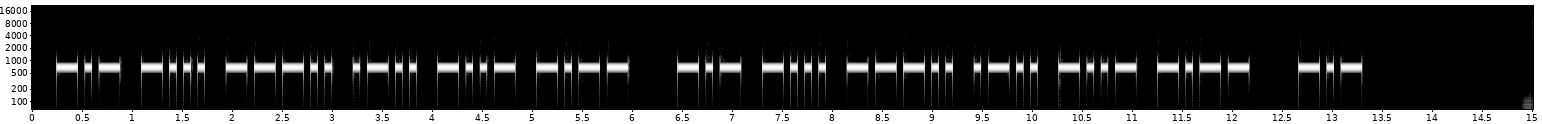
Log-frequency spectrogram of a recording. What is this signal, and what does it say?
Morse code, heard as a keyed tone, about 17 wpm, 700 Hz. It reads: KB8LXY KB8LXY K
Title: Speed-Racing Common QSO Phrases - 17wpm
